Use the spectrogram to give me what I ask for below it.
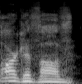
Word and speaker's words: Arkansas: It's Arkansas. We spell it with two S's. See you. We had a president from our state, our country. Arkansas. Arkansas. Arkansas. That's not your Kansas. That's Arkansas.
